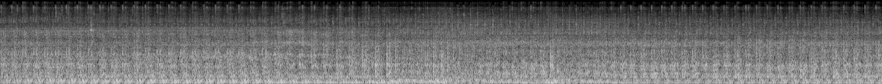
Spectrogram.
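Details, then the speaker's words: Kawasaki ZZR250 twin at tickover after the clutch basket rebuild with new bushes and bigger clutch springs (clutch now tight): steady, even low beat where it would normally knock at tickover, now no knock or rattle, a normal idle. "Listen to that. Normally that tick over it would be knocking. Perfect."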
